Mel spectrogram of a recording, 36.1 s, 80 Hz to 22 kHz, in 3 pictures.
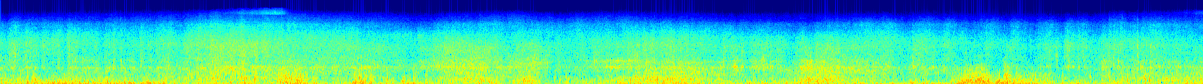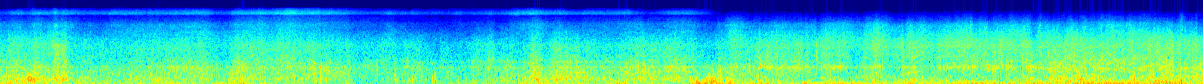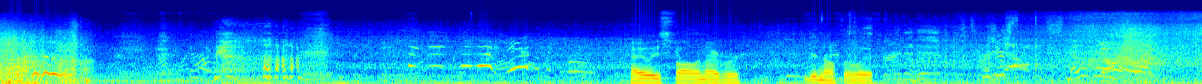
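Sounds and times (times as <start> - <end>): wind rushing over microphone: 0.0 - 25.6
skis scraping snow: 0.0 - 26.0, 32.1 - 36.0.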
